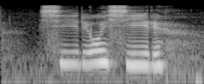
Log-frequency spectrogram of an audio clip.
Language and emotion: Russian, sad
